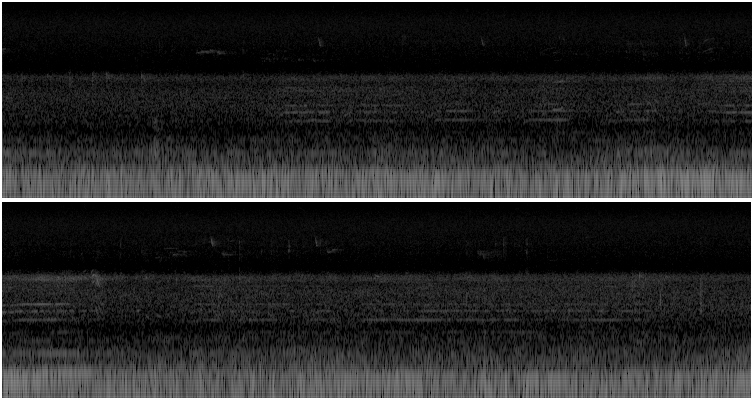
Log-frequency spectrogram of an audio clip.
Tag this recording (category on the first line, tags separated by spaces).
Soundscapes > Nature
natural-soundscape raspberry-pi nature phenological-recording soundscape meadow alice-holt-forest field-recording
